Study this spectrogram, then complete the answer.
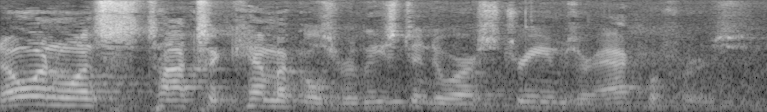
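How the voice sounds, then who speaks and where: This man's voice sits at a fairly high pitch. Noticeable background noise and audible room echo surround him. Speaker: retired chemist. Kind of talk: public testimony. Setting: public hearing.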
